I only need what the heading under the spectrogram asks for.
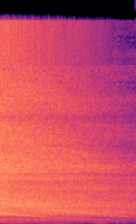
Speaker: motor sounds good what you're listening for when you turn the motor on foreign as it winds down you don't want to hear any um that would be a bearing noise this one sounds good and tight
